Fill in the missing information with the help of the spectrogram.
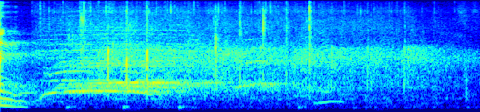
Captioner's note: audience cheering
